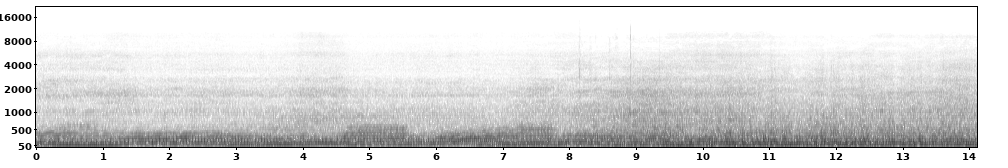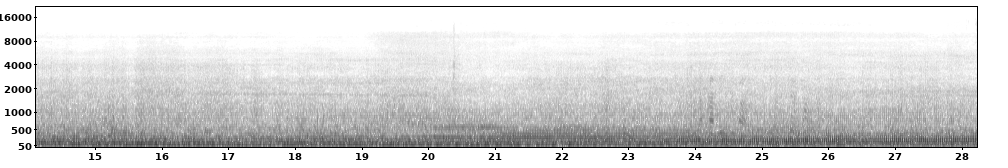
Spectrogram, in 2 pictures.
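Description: BMW F 850 GS parallel-twin motorcycle engine heard from the rider's seat, accelerating through the gears: the pitch climbs and drops back at each shift during the first several seconds. It then settles into steady cruising with wind rushing over the microphone, the engine note steady again near the end.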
